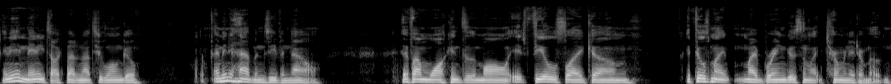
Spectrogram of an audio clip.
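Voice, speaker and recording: A man's voice: lowish voice, brisk, mellow, no room sound, clean studio sound. A middle-aged man, a former soldier, telling his own story in a blunt, casual way, acting out what others said. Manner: blunt, casual, with acted-out quotes. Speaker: interview guest, former Navy SEAL. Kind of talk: candid personal storytelling.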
